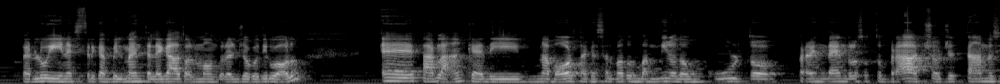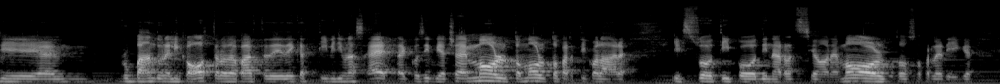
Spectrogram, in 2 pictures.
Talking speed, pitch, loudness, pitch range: 170 wpm, 130 Hz, -27 LUFS, 125-135 Hz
